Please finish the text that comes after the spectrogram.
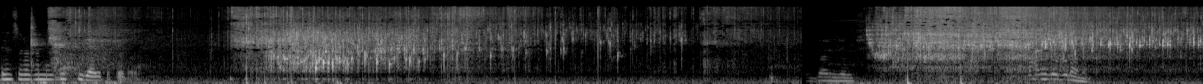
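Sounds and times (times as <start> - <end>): batter sizzling in hot oil: 2.1 - 8.0, 8.7 - 12.0.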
